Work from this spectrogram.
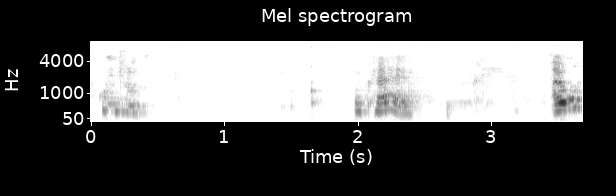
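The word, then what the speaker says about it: кунжут: This is how you say sesame in Russian. Ooh. How's it pronounced? Is it pronounced the same or? No, it's kunjut.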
